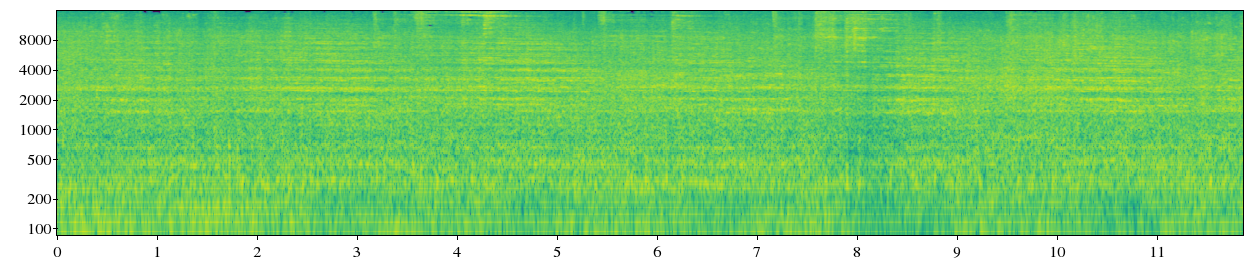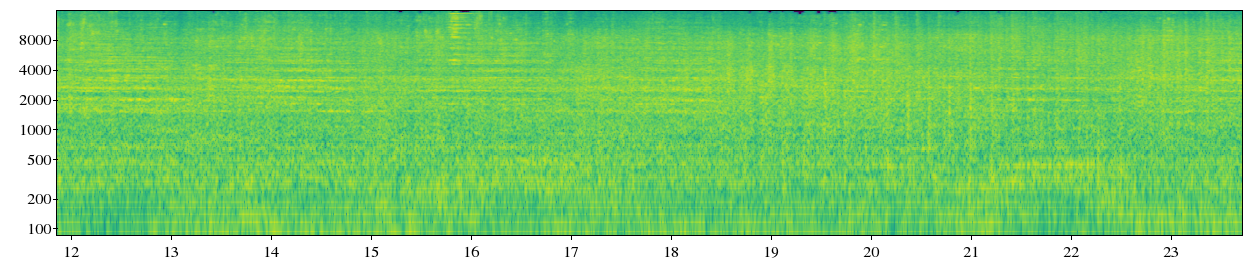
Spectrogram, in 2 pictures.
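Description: Steel wheels squeal and screech on the rails.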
